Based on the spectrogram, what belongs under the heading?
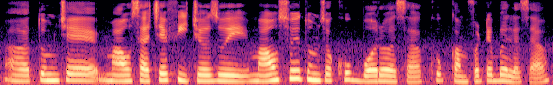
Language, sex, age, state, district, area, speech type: Goan Konkani, female, 30-45, Goa, Salcete, urban, spontaneous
